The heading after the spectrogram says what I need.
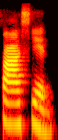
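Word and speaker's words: Faxian: Contohnya tadi, Fahien itu loh bacanya kan Fasien.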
